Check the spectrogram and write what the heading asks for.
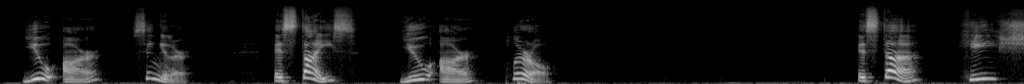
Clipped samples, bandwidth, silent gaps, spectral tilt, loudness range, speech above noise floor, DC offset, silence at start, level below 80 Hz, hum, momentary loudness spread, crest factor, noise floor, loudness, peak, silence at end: under 0.1%; 16 kHz; none; -4 dB/octave; 8 LU; 40 dB; under 0.1%; 0.25 s; -54 dBFS; none; 18 LU; 20 dB; -64 dBFS; -24 LUFS; -6 dBFS; 0 s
